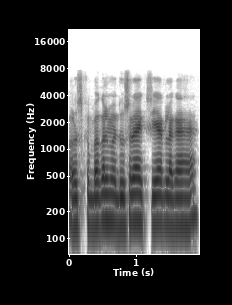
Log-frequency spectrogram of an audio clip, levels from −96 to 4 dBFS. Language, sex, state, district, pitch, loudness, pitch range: Hindi, male, Bihar, Muzaffarpur, 145 Hz, -16 LUFS, 145-155 Hz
